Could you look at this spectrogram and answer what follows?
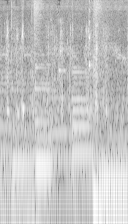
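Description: Horse hooves clip-clop steadily during an equestrian ride through the countryside around Château de Chambord, a close, even rhythm with a faint whinny-like tone and a low rumble underneath.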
